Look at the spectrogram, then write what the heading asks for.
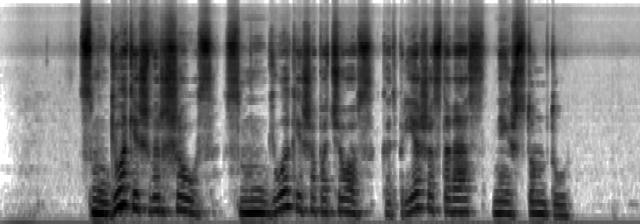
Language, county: Lithuanian, Kaunas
